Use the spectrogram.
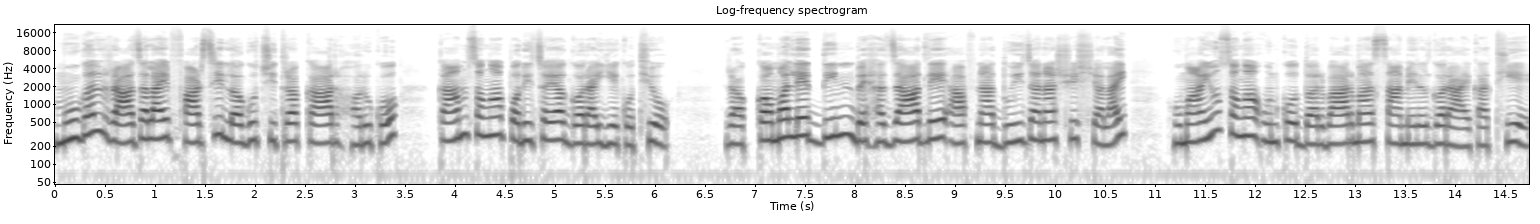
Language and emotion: Nepali, neutral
